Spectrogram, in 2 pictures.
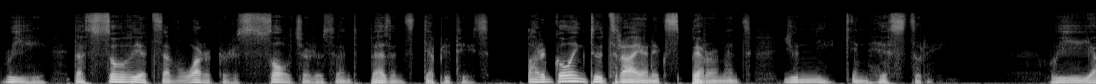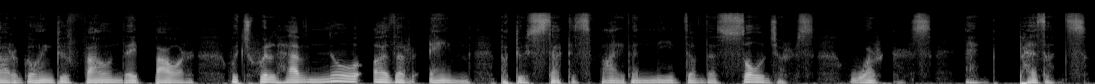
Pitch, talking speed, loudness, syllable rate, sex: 95 Hz, 115 wpm, -21 LUFS, 3.8 syllables/s, male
